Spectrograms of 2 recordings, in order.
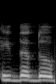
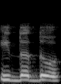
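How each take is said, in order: Both takes have the same delivery.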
